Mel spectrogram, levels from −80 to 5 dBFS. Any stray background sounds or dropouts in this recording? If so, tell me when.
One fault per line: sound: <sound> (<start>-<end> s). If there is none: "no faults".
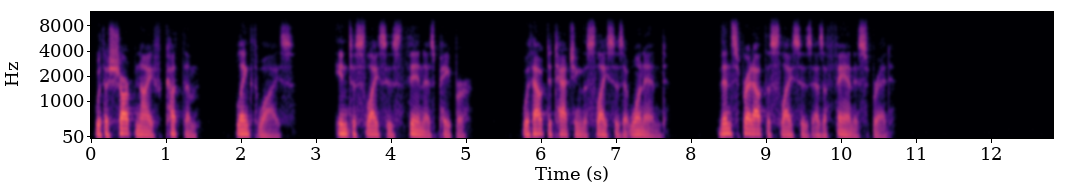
no faults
